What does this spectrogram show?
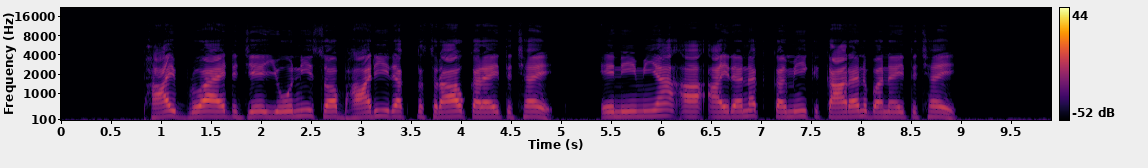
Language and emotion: Maithili, neutral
